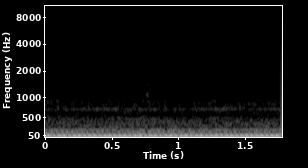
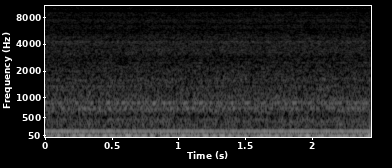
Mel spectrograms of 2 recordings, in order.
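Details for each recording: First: Honda Pilot 3.5 V6 with only code P3400 and a check-emission message, barely able to exceed a couple mph. Deep uneven chugging idle, likely running on three cylinders. Owner suspects oil pressure sensors, dirty or low oil. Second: Honda Pilot with code P3400, check emission system warning and sluggish running below 30 mph, after sensor replacement torqued to 18 ft-lb: smooth, steady low idle with no misses or hunting while warming up, sounding better than before. Normal idle.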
